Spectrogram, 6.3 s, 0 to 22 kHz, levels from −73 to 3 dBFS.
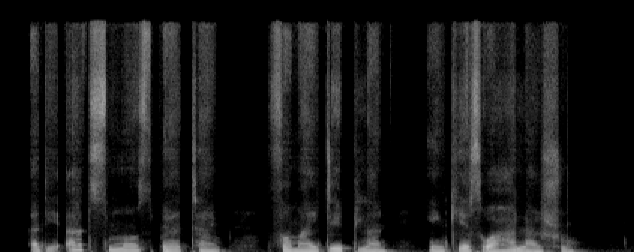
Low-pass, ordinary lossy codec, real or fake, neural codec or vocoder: none; none; fake; autoencoder, 48 kHz, 128 numbers a frame, DAC-VAE, trained on Japanese speech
